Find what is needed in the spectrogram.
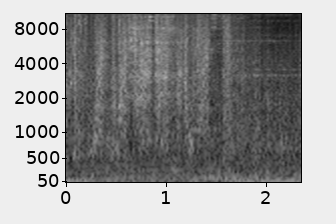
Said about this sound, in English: The ducks! They're shooting back at us!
